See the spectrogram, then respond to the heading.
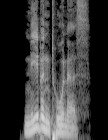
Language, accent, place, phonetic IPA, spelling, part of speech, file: German, Germany, Berlin, [ˈneːbn̩ˌtoːnəs], Nebentones, noun, De-Nebentones.ogg
- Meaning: genitive singular of Nebenton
